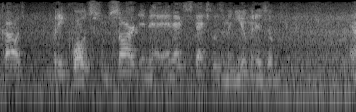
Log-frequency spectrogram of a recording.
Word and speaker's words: Sartre: If you take out that page that says Sartre on the top,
